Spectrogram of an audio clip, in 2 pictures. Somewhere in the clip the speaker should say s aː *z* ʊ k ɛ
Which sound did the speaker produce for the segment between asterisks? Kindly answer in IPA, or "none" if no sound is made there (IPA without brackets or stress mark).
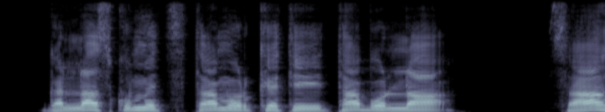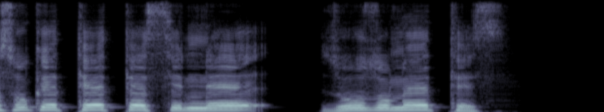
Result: s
